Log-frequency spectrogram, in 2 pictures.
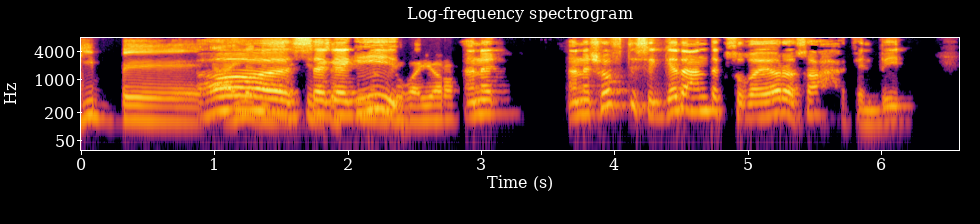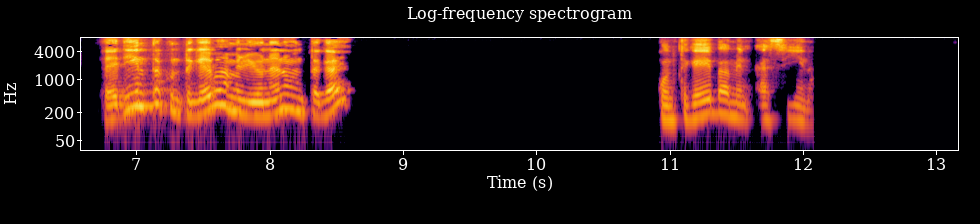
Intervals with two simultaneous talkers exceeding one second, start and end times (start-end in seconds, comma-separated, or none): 0.9-2.5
